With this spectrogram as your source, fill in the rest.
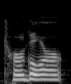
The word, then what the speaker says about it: turgor: That pressure is called turgore pressure. And it's why plants wilt when they're dehydrated, which I always kind of giggle at because turgore rhymes with eigore and eigore has a hunch just like when plants wilt.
